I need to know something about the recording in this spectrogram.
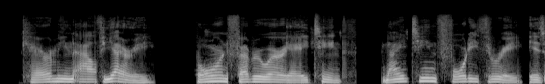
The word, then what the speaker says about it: Carmine Alfieri: carmine alfieri italian pronunciation caramin alfieri born february 18 1943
